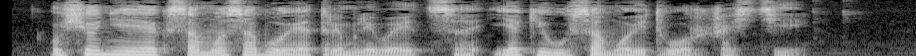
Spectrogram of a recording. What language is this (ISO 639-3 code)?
bel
